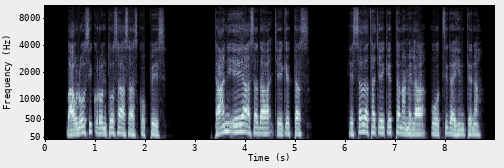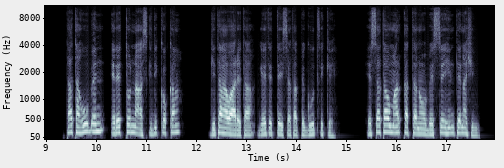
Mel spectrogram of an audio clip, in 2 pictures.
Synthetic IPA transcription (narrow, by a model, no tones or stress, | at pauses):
pʼɐwʊlo̞ːsɪkʼɔɾɔnt̪ːo̞ːsɐːsaːskʼɔpːe̞ːs | t̪aːnɪe̞ːjɐːsɐd̪at͡ʃʼe̞ːkʼɛt̪ːɐs | hɛsːɐd̪ɐt̪ɐt͡ʃʼe̞ːkʼɛt̪ːɐnɐmɛlɐo̞ːt͡sːɪd̪ɐjhɪnt̪ːɛnɐ | t̪ɐt̪ɐhuːpʼɛnɛɾɛt̪ːɔnːɐːsɡɪd̪ɪkːɔkːɐ | ɡɪt̪ɐhɐwaːɾɛt̪ɐɡe̞ːt̪ɛt̪ːɛjsːɐt̪ɐpːɛɡuːt͡sʼːɪkːḛ | hɛsːɐt̪ɐwmɐɾkːɐt̪ːɐnɐwbɛsːɛjhɪnt̪ːɛnɐʃɪn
